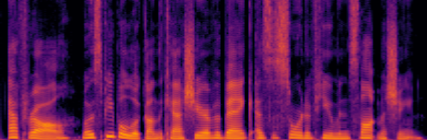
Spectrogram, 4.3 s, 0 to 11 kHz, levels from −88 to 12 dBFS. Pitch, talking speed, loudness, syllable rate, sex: 200 Hz, 255 wpm, -17 LUFS, 6.1 syllables/s, female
